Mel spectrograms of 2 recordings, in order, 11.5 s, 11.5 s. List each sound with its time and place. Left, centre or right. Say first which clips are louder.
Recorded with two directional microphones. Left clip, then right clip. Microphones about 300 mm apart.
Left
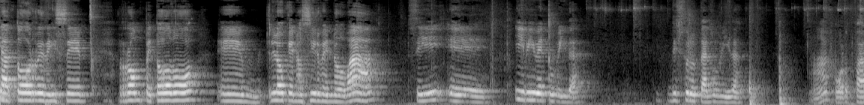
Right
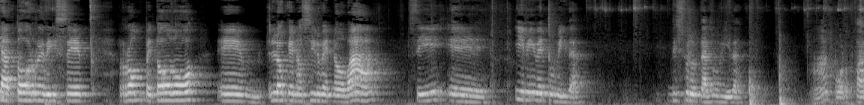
0.0 s speech: left 5 dB; left
8.9 s speech: left 4 dB; left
